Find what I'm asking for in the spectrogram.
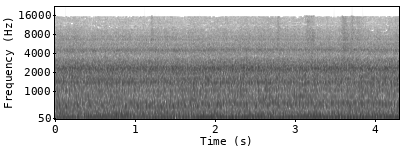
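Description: Isuzu Panther diesel engine running steadily close up, a loud continuous rumble with a low throbbing hum that holds level, with no talking.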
